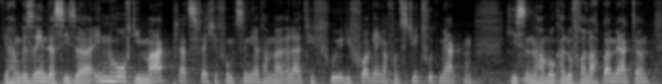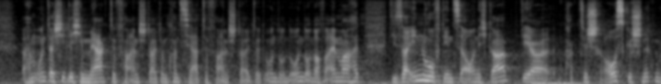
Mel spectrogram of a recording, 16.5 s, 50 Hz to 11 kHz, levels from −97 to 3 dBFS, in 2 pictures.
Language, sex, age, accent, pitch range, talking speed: German, male, 40-59, German, 140-160 Hz, 170 wpm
